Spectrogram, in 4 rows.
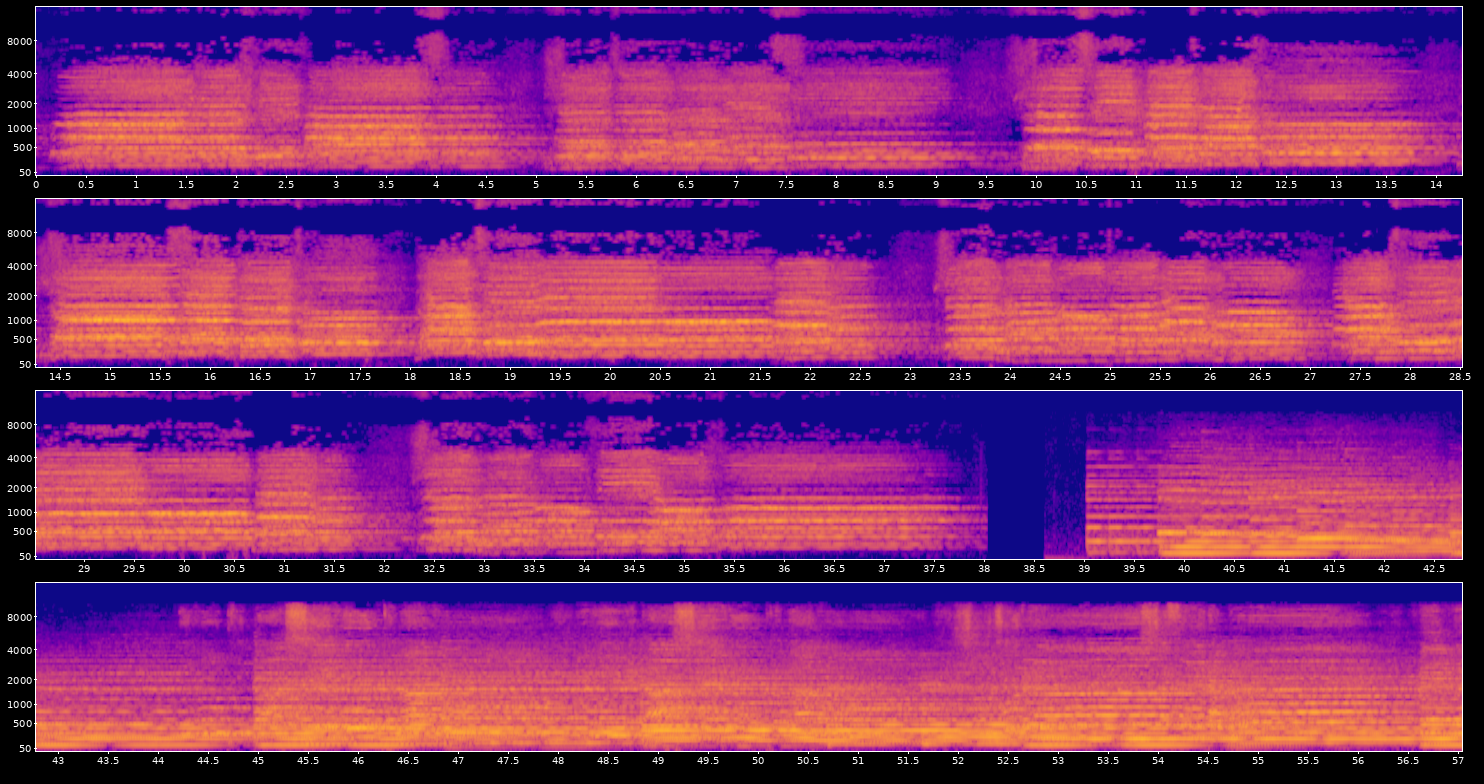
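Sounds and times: choir singing worship song: 0.0 - 38.0, 39.8 - 57.0.

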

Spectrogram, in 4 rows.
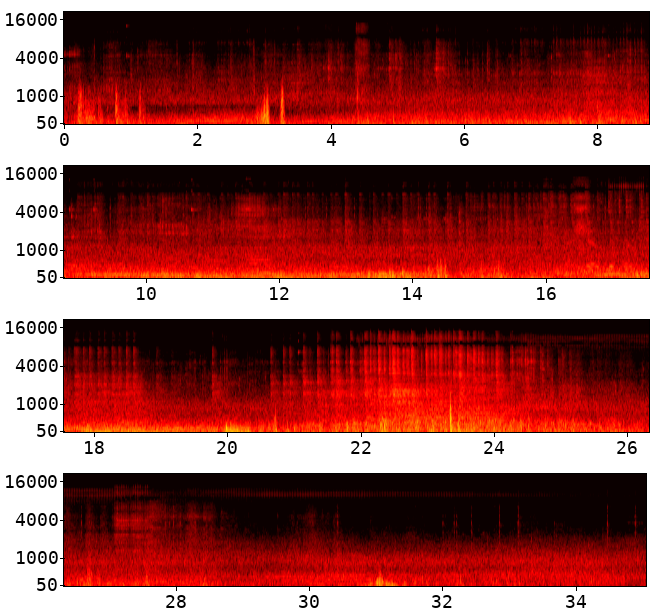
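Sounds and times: chairlift rope rumbling over sheaves: 0.0 - 29.2.

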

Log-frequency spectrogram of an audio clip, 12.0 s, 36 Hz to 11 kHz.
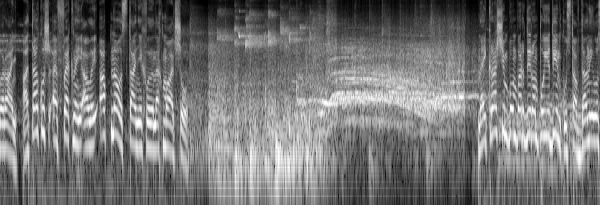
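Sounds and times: sneakers squeaking on wooden court: 3.8 - 6.6
basketball bouncing: 3.8 - 6.7, 7.3 - 7.7.

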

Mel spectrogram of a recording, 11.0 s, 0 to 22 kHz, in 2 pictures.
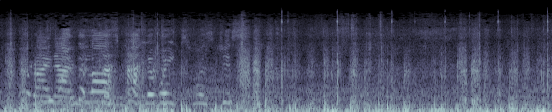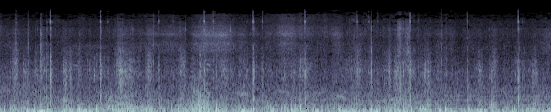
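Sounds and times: footsteps walking: 0.0 - 11.0
camera handling rumble: 1.1 - 11.0.

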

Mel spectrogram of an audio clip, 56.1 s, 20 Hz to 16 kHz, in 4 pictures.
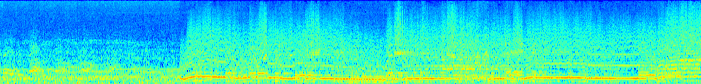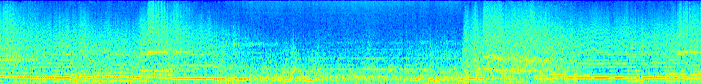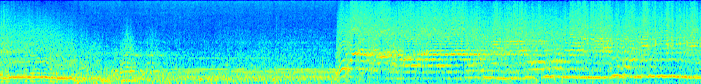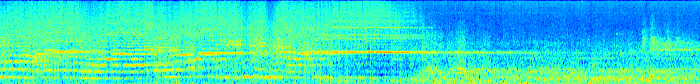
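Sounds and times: man chanting melodically: 0.0 - 56.0
steady background noise: 0.0 - 56.0.

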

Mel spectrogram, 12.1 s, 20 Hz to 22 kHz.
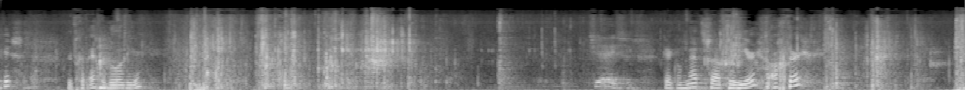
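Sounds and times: footsteps scuffing and rustling: 1.0 - 7.2.

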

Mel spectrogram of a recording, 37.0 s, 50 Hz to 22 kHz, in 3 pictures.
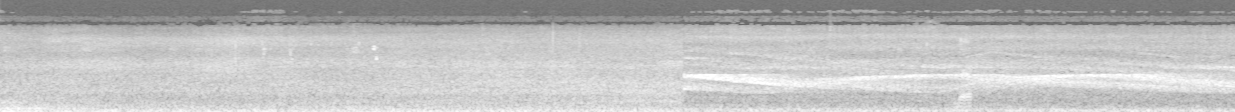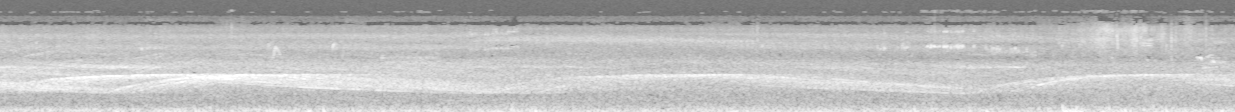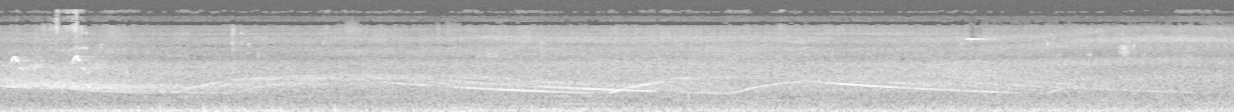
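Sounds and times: emergency siren wailing: 0.0 - 37.0.

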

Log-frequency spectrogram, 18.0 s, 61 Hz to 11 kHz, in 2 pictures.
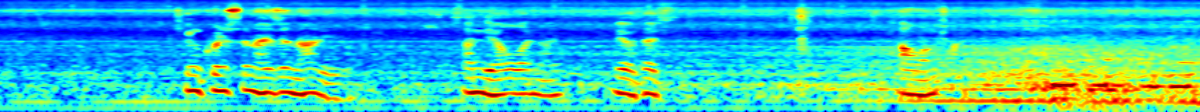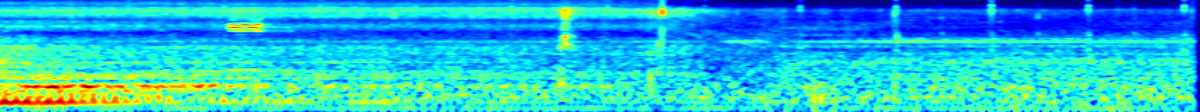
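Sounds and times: car engine hum: 0.0 - 18.0
road noise inside car: 0.0 - 18.0.

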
